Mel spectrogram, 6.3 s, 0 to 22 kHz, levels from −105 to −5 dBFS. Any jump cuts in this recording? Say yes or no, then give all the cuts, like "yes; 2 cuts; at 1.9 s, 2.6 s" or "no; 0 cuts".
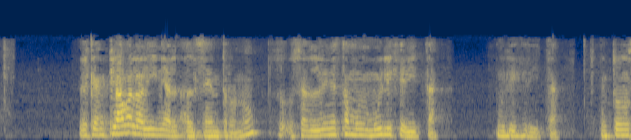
no; 0 cuts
